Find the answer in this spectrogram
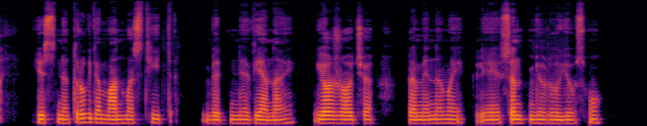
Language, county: Lithuanian, Kaunas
